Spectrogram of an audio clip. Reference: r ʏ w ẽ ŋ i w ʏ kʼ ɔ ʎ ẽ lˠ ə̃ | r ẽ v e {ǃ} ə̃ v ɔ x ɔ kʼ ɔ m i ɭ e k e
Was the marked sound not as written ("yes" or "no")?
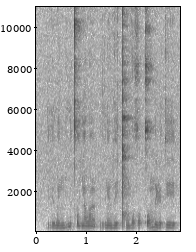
yes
